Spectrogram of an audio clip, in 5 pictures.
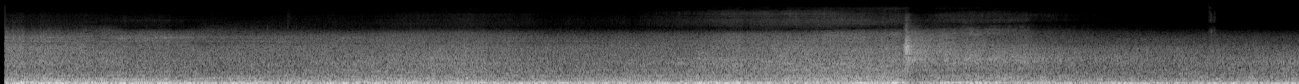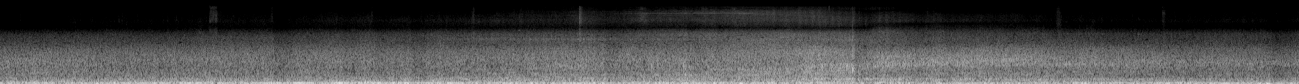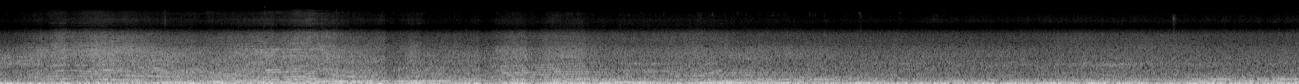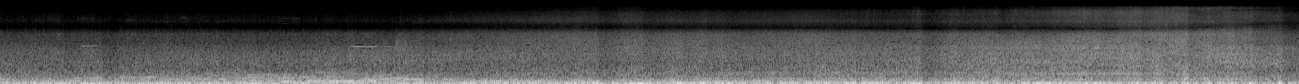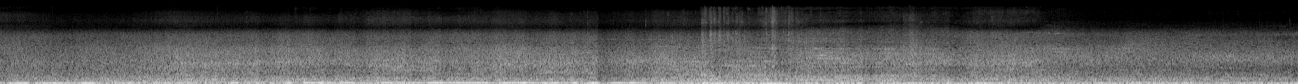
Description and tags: Holborn - Holborn Circus ambience
ambiance, ambience, ambient, atmosphere, background-sound, city, field-recording, general-noise, london, soundscape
